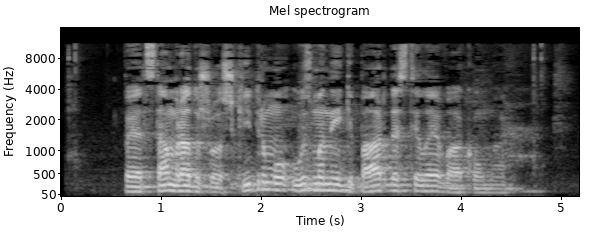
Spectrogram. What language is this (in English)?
Latvian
